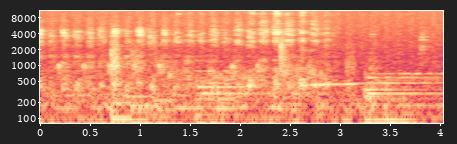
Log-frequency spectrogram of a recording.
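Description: Faint scratchy rubbing of a solvent-dampened cotton pad on a sneaker's midsole, wiping off old paint.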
